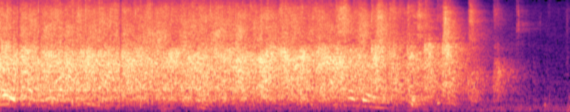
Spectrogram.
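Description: A small string band plays a lively tune in an echoing hall.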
